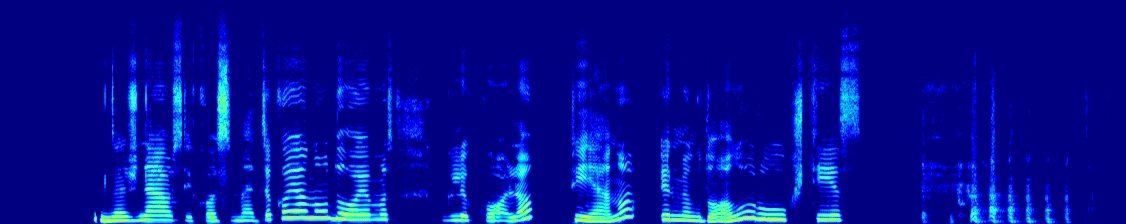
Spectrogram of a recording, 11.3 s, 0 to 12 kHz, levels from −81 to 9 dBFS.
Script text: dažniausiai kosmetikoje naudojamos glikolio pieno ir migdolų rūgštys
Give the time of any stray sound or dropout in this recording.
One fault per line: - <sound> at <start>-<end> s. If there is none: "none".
- dropout at 1.8-1.8 s
- laugh at 9.2-10.7 s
